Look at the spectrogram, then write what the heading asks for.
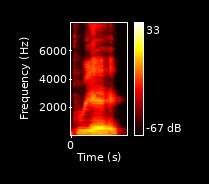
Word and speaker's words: Briet: I think for sure on one episode in the past, I accidentally said BRIET or BRIET, and it's actually BRIET. It's a French name. It is named after Suzanne BRIET.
